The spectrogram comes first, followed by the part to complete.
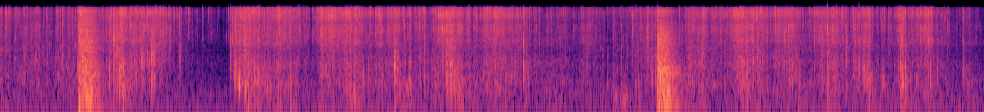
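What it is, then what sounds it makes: Bubble wrap being popped. A clear piece of plastic bubble wrap with small air-filled bubbles is bunched in both hands while the fingers twist it and pop the bubbles. Dense, bright crinkling runs throughout, broken by sharp snapping pops. The loudest bursts land near the start and again past the middle, with a brief quieter lull around two seconds.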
